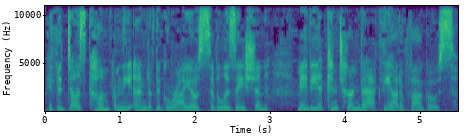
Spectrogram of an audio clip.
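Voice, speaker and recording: A woman voicing a brash, prickly teenage girl genius in a video game, brusque and excitable. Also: on the high side, moderate pace, faint music behind, natural voice. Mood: amazed. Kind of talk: English video game voice acting.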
